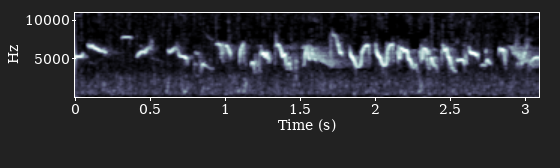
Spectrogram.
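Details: Male and female white-eyes helping a new caged bird adapt; thin high notes begin sparsely, then build into a rapid, unbroken twittering chatter of slurred chirps.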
